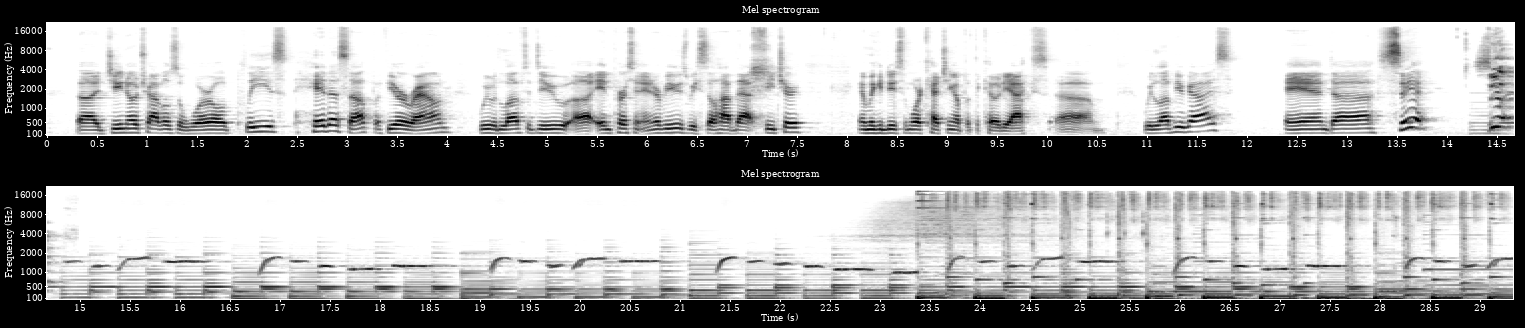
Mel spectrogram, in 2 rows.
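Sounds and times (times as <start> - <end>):
speech: 0.3 - 15.8
cheerful bouncy instrumental tune led by whistled melody: 14.2 - 29.3
drums and bright percussion: 23.0 - 29.3.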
